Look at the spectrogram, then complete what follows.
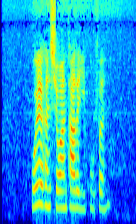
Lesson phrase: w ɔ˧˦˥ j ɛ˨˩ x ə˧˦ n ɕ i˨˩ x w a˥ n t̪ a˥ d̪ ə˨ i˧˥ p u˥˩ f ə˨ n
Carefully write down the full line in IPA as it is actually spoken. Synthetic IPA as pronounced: w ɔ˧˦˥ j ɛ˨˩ x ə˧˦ n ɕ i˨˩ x w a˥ n t̪ʰ a˥ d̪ ə˨ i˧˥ p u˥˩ f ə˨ n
